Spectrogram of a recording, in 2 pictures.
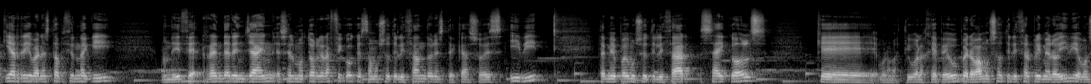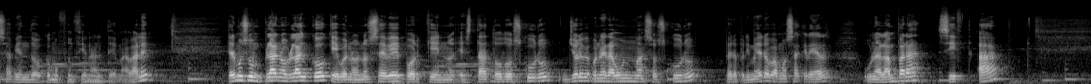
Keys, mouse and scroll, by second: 0.0 click, 5.0 click, 8.0 click, 9.8 click, 21.0 shift+a.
